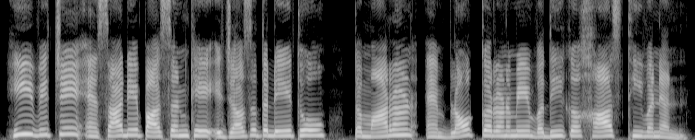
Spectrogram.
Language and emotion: Sindhi, neutral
